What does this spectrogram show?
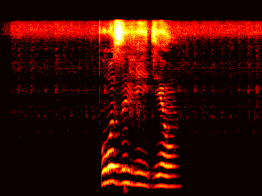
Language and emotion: Russian, neutral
